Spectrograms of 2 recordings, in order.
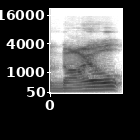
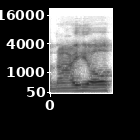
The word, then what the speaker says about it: Nihil: Like the Nihil or the Nile, whatever, depending on who fucking pronounces in the audiobook. I'm just calling them the Nihil because I consider that the official pronunciation for them.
